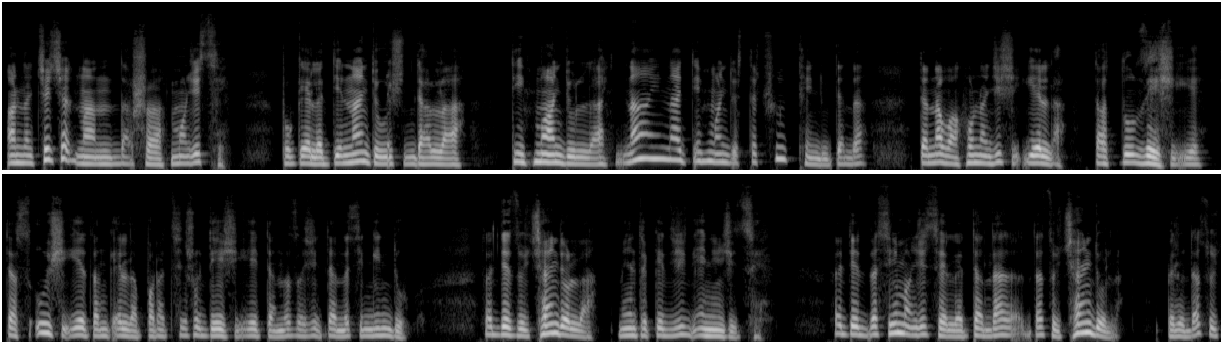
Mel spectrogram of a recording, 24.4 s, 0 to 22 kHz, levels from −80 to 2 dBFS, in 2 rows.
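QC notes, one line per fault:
3.85–3.87 s, damaged data in a compressed stream: a short blip cuts into the speech. Part of the coded stream here is corrupt. The decoder misreads those frames, loses sync and hunts for the next valid frame header, producing the glitch.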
